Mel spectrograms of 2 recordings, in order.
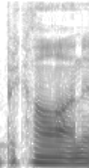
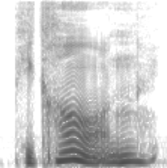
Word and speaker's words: Picon: The reason it's called a Picon Punch, and a lot of people will hear pecan and think of the nut. It's spelled differently. It's Picon, and that is kind of an interesting story in itself.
